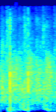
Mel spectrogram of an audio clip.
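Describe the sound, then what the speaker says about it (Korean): A church congregation applauds after a full choir's hymn at a Sunday service: a brief, steady burst of clapping from a room full of people. "원래 주일날은 박수 안 치는데 그냥 기왕 치실 거 크게 좀 쳐주시죠"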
